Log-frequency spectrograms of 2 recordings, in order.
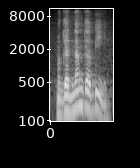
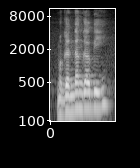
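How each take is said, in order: Both takes have the same delivery.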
